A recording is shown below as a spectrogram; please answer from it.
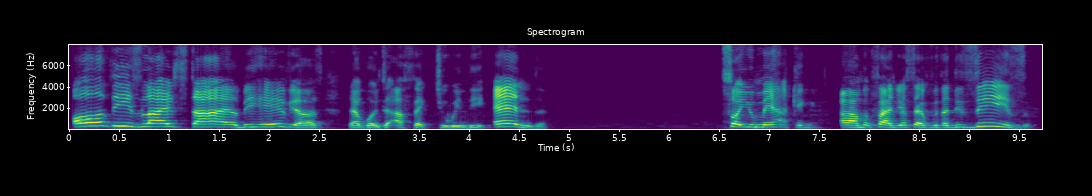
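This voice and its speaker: A woman's voice: fairly high pitch, measured pace, a bit bright. A woman with a Jamaican accent hosting a wellness broadcast, talking informally and emphatically to her online audience and checking in with short tag questions. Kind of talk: informal motivational health talk to a live online audience.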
